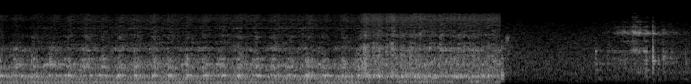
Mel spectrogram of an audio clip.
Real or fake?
real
